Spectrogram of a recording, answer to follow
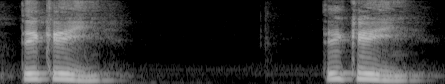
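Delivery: T K I said high with its tones; tonal demo. Shown as a demonstration. Teacher repeats petit for learners, high tonal T K I. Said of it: "Avec les intonations".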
